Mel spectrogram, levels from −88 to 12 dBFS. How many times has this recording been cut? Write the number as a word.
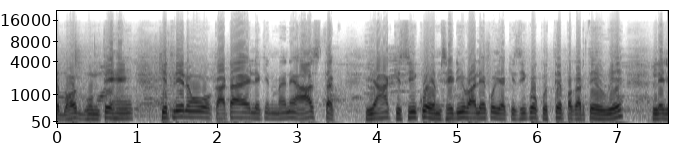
zero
